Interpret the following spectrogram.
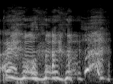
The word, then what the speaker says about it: Breville: I don't know if I'm pronouncing it right. Breville. The Breville. No, it's Breville.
